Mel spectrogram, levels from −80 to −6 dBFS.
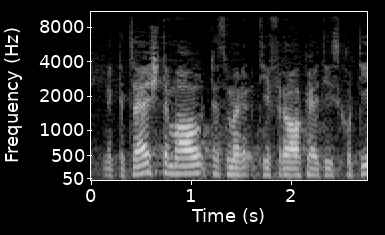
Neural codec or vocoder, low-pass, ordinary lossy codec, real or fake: vocoder, 24 kHz, 100 mel bands, Vocos; 9.9 kHz; none; fake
